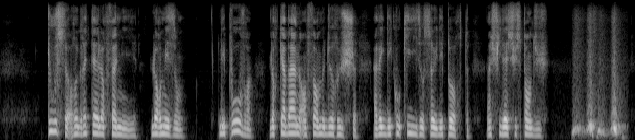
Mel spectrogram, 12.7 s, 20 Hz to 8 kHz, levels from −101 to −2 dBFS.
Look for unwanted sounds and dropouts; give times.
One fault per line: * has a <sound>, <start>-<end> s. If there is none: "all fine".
* has a whoosh, 11.4-12.6 s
